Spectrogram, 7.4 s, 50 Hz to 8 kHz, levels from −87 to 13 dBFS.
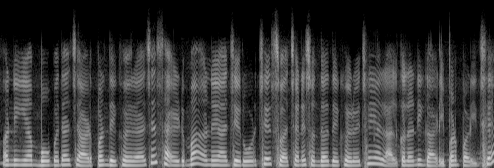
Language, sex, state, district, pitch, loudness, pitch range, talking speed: Gujarati, female, Gujarat, Gandhinagar, 210 Hz, -16 LUFS, 200-225 Hz, 240 wpm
